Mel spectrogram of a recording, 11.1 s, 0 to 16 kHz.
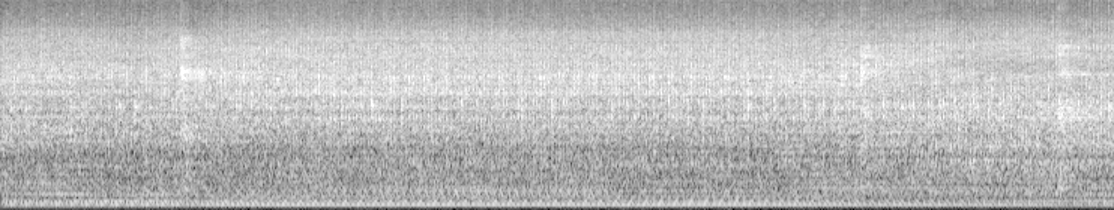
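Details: Mitsubishi Triton 4M40 diesel engine after overhaul: even diesel clatter at about three beats a second, steady and regular with no extra knock; normal healthy idle.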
